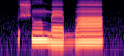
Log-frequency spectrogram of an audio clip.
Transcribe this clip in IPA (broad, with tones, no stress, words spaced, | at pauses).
ʃũ˦mɛ˧ ba˦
